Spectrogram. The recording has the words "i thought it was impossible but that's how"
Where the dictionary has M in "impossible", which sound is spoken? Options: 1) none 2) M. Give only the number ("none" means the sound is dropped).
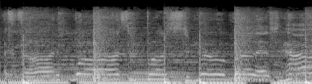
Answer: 1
